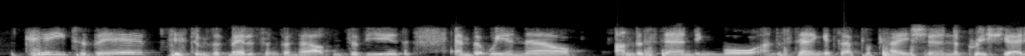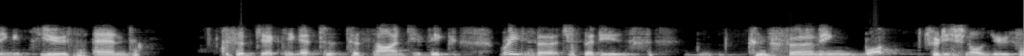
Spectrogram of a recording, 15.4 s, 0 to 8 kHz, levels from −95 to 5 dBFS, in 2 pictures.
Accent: Australian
